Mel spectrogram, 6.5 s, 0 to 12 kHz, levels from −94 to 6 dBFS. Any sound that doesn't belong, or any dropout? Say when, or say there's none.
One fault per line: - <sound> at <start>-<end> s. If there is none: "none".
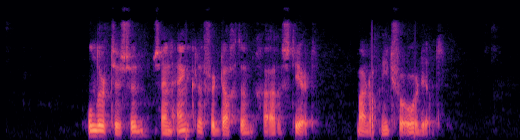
none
